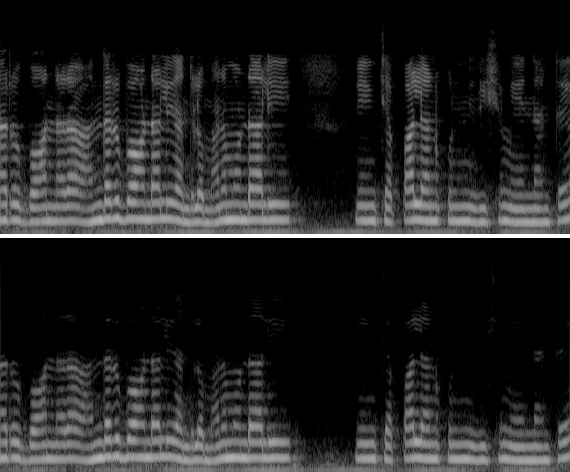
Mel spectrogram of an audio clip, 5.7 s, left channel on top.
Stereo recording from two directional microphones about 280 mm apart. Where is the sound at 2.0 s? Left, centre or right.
Left.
